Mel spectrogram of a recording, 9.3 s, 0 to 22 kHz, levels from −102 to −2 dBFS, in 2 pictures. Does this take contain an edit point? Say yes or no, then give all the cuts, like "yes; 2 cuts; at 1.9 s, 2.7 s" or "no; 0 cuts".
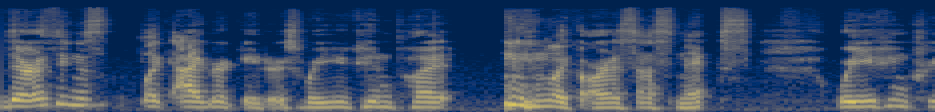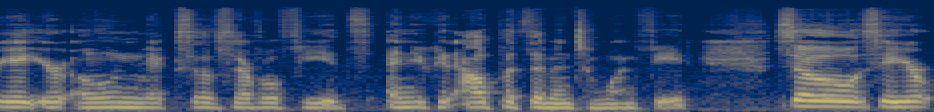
no; 0 cuts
